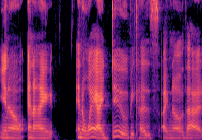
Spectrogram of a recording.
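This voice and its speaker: Fairly even intonation runs through the speech. It is an ordinary speaking voice. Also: woman, very clean recording, silent background. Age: 20s. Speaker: podcast host. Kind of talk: personal testimony.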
